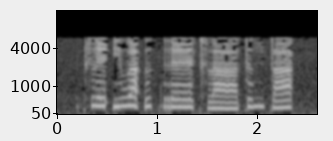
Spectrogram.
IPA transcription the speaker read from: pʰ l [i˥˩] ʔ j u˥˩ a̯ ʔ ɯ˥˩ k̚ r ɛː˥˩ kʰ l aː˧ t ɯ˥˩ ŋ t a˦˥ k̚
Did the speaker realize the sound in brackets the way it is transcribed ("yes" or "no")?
no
